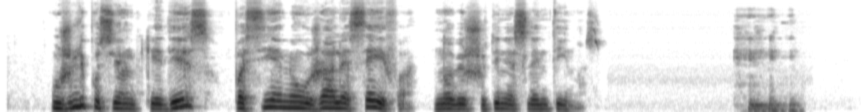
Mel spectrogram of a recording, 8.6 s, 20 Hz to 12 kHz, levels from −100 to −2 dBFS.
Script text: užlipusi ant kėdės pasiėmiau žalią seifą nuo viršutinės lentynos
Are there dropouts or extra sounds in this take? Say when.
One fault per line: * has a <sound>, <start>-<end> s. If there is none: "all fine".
* has a laugh, 7.3-8.1 s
